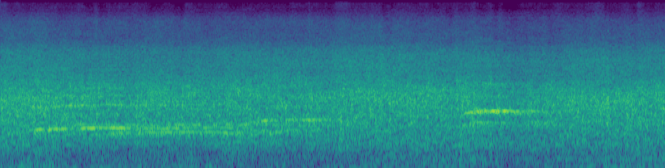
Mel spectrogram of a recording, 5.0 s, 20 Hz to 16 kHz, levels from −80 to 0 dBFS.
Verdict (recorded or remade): remade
